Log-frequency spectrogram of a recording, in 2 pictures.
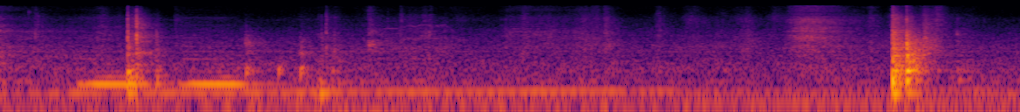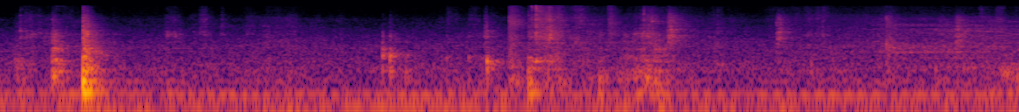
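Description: Handling of cardboard trading-card boxes and a stack of cards: light rustles and clicks, with two sharper knocks near the middle, about a second apart, as boxes are set down and opened.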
